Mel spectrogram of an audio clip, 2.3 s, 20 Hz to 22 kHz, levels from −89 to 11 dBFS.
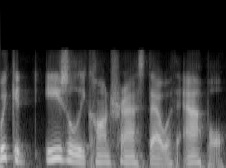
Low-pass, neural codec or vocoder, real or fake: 7.2 kHz; codec, 16 kHz, about 1 kbps, DyCAST, with the encoder's durations; fake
